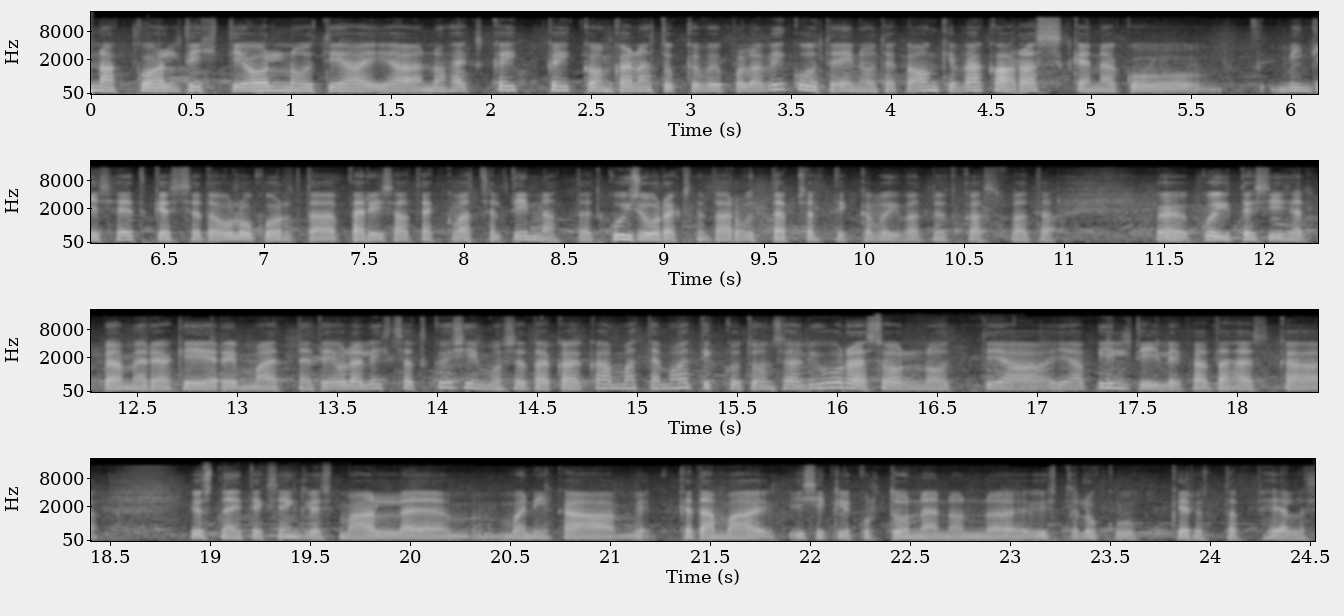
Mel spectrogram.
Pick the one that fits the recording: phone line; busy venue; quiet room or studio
busy venue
